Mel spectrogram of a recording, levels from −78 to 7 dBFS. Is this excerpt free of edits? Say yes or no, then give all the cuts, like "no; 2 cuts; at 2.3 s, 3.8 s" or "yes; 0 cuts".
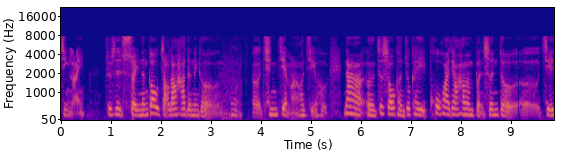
yes; 0 cuts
